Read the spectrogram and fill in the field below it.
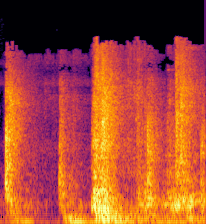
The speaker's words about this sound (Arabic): الله، يعني الباب ده؟ ايوه. مين؟ انا. طب استنى اما افتح.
